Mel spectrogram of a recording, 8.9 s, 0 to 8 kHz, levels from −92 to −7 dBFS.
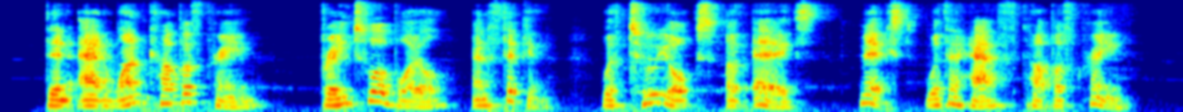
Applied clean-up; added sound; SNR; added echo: neural mask model DeepFilterNet 3.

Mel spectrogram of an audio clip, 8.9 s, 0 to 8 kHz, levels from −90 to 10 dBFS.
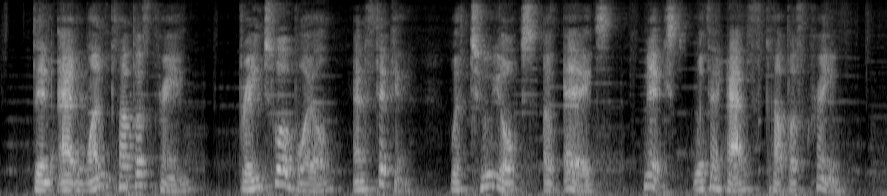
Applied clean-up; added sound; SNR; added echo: neural separator model SepFormer DNS4.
